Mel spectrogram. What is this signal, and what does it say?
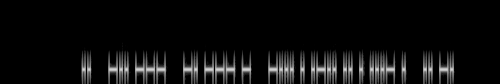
Morse code, heard as a keyed tone, about 46 wpm, 700 Hz. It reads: I DO NOT BELIEVE IN
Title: Sets of 5 Words Encore 45wpm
